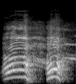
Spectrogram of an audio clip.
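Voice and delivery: loud "oh" breaking into high cackling; high burst of laughter. Real, not acted. Co-host hears the project named, bursts out laughing. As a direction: crack up helplessly, high-pitched. Cracks up at the album reveal.

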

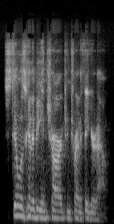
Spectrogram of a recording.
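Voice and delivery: ordinary talk, nothing marked

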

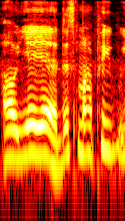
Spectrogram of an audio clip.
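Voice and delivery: light it up like you just found a relative; excited recognition. Retold or imitated. Young man meeting a new cousin, excited. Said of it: "Like, huh?".

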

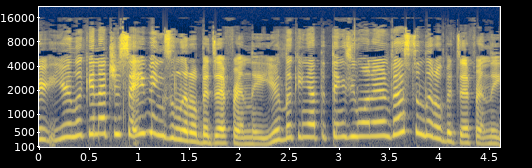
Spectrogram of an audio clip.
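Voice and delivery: animated. Real, not acted. Tarot reader hyping up her viewers, excited and fast. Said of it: "Why in the world am I talking like this?".

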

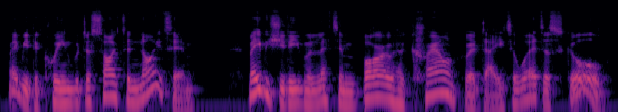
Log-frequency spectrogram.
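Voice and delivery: ordinary delivery, nothing marked

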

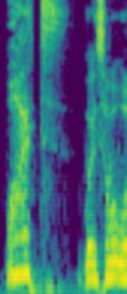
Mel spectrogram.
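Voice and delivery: high, rising Southern-accent disbelief; astonished. Real, not acted. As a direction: blurt it out in real surprise. Astonished at parents lacking the accent.

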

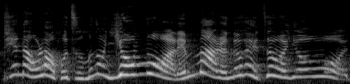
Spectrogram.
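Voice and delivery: high, loud mock-adoring husband; delighted husband. Wife imitating her amused husband, gushing high and loud. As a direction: gush like a charmed husband. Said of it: "就说".

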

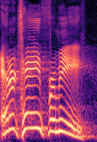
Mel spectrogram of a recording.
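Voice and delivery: high, loud mocking demand; demanding Herod. Herod ordering Jesus to perform, high and loud. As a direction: taunt him to perform. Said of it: "he's being sort of told".

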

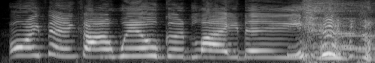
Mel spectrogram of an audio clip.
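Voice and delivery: high, loud, drawn-out mock British; hammed-up British, breaking into laughter; bad British accent. Shown as a demonstration. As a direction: botch a British accent loudly. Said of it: "he tries to teach me to do it".

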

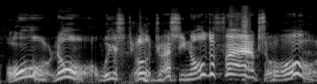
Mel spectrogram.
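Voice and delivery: very high, loud squeaky goblin voice; mocking goblin coach. Mocking Matt Nagy's press answers, high squeaky goblin voice. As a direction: squeal it like a troll under a bridge. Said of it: "he's like the goblin under the bridge".

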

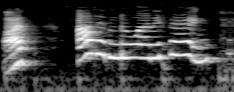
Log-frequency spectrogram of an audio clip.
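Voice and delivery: put-on high innocent child voice; playing a child. Hamlet plays innocent to his mother, high. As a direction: whine it like a kid caught out. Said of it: "He's playing a child".

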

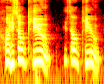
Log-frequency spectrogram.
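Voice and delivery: put-on high, cooing baby-talk gush. Fan seeing the newborn at the press conference, cooing. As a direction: coo it like you're melting over a baby. Gushing over fighter's newborn.

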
